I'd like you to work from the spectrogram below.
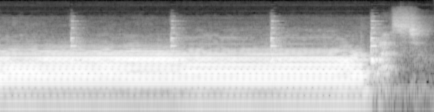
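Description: Beginner's trombone holding a steady, loud four-beat B flat, firm and unwavering, with faint clicks on each beat before the note cuts off and a breathy release follows.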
